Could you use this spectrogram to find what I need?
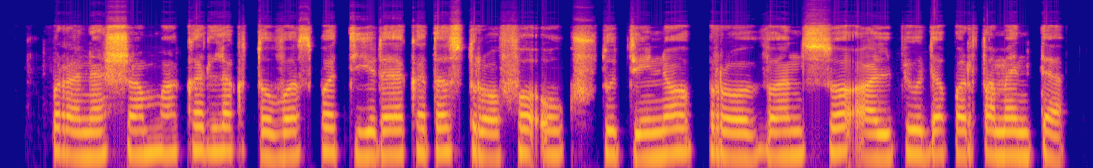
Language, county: Lithuanian, Šiauliai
